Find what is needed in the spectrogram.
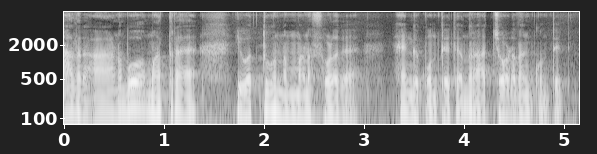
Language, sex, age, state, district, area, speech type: Kannada, male, 30-45, Karnataka, Dharwad, rural, spontaneous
